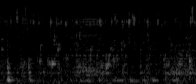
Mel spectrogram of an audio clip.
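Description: Water runs steadily from a tap while something is washed at a sink, a continuous close splashing gush that fills the whole moment without speech.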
